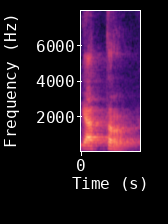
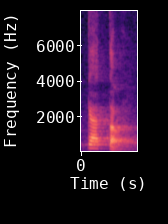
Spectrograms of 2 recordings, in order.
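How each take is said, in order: First: The R sound is stretched out and strong. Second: The R sound is light and barely heard. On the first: The speaker calls it wrong. "don't say it kathar. Don't uh, I mean to say stretch the sound of R" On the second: The speaker calls it right. "So it should be kathar"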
